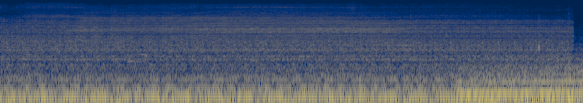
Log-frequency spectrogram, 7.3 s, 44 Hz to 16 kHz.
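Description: Fiat ALn 663 diesel railcar idling steadily with a low engine rumble. About six seconds in, the low rumble gets louder.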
